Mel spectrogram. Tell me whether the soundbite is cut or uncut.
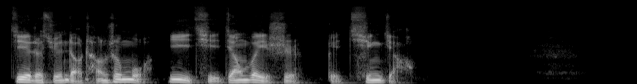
cut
